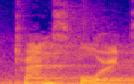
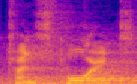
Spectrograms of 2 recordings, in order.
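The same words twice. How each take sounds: First: The stress is on the first syllable. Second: The stress is on the second syllable. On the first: It is used as a noun. "the nouns" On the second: It is used as a verb. "second syllable stress used as a verb"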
